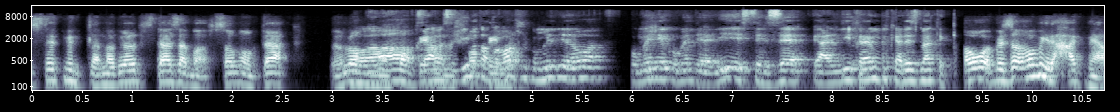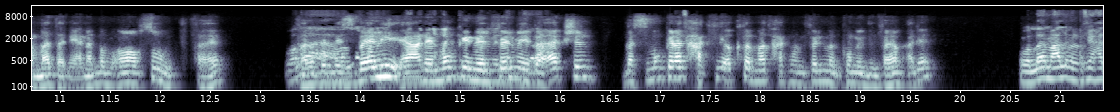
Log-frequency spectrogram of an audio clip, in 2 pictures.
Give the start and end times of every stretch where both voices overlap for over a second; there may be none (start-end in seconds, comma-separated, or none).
3.2-5.0, 13.3-16.1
